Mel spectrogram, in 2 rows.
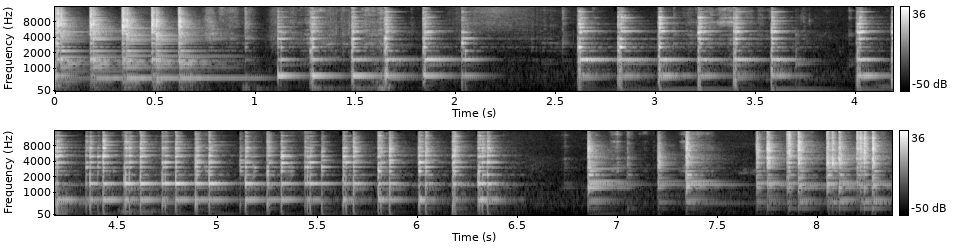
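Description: A Baccarat iconiX 18/10 stainless steel chef pan with a very heavy, thick base is tapped repeatedly in quick, uneven bursts with short pauses between runs. Each tap gives a bright metallic ping centred around 680 Hz with higher overtones that rings briefly before the next strike.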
